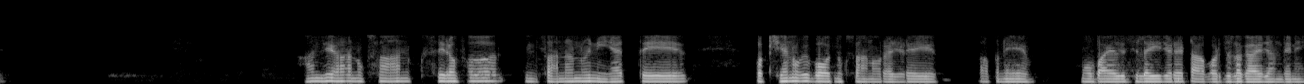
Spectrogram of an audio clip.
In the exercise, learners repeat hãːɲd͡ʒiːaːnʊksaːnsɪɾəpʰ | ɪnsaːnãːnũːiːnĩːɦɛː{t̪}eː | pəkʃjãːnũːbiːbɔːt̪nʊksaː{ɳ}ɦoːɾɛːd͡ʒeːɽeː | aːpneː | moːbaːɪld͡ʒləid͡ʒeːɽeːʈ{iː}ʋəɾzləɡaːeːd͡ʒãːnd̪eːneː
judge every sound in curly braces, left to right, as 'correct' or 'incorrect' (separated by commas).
correct, incorrect, incorrect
